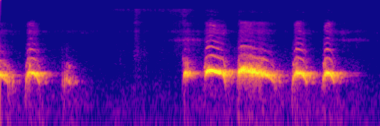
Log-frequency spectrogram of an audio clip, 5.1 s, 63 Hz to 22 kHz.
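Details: Spotted dove hen calling repeatedly, 'kuk 2' style, as a lure to make other birds sing; a few faint short coos, a pause, then a louder phrase of five coos with two long middle notes.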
